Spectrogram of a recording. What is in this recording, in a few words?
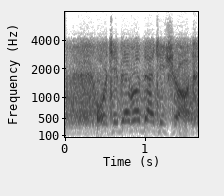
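Russian damaged water mood low, speech; War Thunder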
